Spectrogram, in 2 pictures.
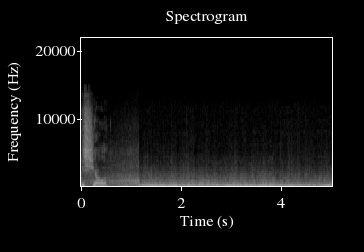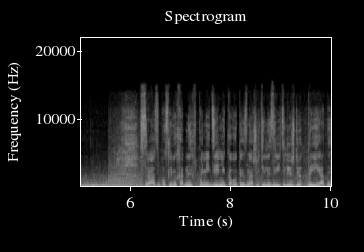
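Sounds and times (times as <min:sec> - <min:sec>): car road noise rumble: 0:00.7 - 0:10.0
wind buffeting microphone: 0:00.7 - 0:10.0.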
